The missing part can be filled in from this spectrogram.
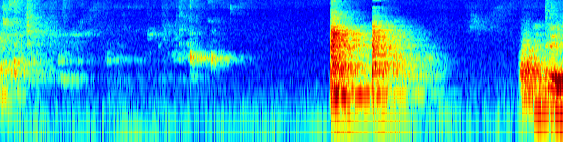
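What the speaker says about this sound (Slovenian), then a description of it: "Nalijete vodo do tele označbe Max" Water is poured into an aroma diffuser's reservoir up to the Max mark, heard as short, close splashing pours separated by quiet stretches.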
